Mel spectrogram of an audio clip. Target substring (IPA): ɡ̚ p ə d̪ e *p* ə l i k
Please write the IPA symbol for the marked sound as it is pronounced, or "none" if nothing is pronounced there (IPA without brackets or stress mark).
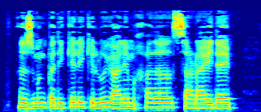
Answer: k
